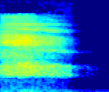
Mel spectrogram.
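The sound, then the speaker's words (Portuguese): A single long, deep exhale during a calming breathing exercise: a soft, breathy whoosh that tapers off within about a second, with no talk over it. “Então, ó, vou fazer com vocês. Então, você vai fazer a continha, puxa o ar, ó. Solta.”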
